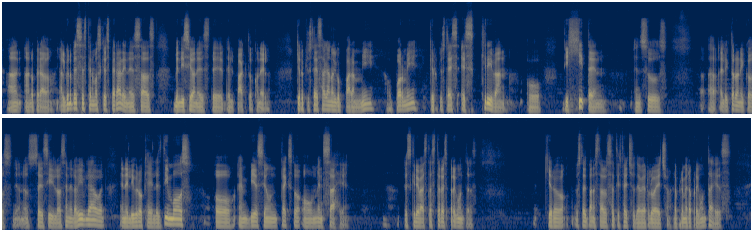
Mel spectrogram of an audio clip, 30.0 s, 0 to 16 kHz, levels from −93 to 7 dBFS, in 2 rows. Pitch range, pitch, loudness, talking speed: 90-110 Hz, 95 Hz, -32 LUFS, 150 wpm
